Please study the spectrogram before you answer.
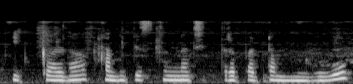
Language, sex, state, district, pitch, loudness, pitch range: Telugu, female, Andhra Pradesh, Sri Satya Sai, 200 Hz, -17 LUFS, 190-205 Hz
